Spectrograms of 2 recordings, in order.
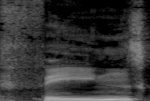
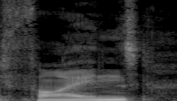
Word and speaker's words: Fiennes: I was pronouncing his name wrong. I've always said Ralph Fiennes because that's what someone told me about. It's Ralph Fiennes.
